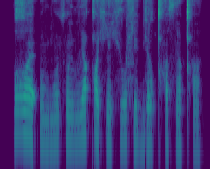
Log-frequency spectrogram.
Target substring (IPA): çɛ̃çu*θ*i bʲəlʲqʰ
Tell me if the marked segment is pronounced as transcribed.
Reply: no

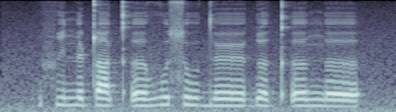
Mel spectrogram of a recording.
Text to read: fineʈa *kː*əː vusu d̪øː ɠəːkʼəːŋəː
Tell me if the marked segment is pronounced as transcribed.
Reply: no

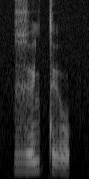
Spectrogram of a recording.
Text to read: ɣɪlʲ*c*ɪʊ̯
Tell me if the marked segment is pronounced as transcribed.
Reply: no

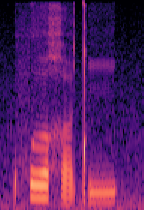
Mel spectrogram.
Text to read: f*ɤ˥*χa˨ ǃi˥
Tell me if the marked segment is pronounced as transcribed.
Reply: yes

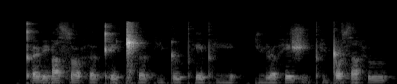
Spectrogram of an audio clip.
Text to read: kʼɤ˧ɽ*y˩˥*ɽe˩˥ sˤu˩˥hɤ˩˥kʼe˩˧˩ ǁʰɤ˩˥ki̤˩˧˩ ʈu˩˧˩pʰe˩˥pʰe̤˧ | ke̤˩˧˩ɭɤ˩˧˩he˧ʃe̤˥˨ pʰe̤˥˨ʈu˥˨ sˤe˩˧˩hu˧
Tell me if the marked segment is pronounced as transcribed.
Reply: no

